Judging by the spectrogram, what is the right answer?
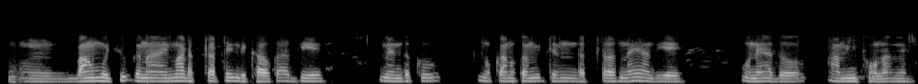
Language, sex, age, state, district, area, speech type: Santali, male, 18-30, West Bengal, Purba Bardhaman, rural, conversation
